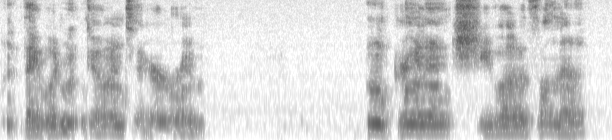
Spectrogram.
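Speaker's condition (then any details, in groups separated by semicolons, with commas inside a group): Cerebral palsy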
